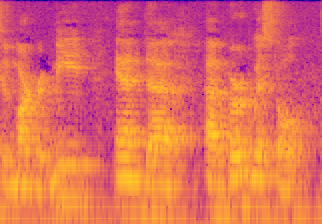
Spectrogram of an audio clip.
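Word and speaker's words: Birdwhistell: Margaret me and uh bird Wile am I pronouncing his name right whistle yeah bird wistle who uh at the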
